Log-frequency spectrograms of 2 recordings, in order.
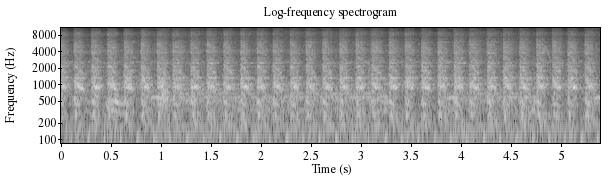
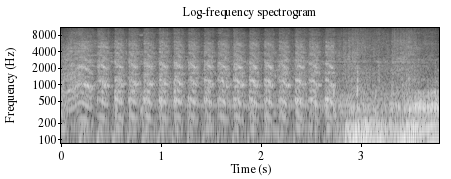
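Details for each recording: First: Drift car with its ECU unplugged: starter cranks steadily at about three turns a second but the engine never fires; the fuel pump is turning on and off. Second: Drift car on a cold morning, ECU plugged back in after being unplugged overnight against theft: quick, even cranking for about three seconds, then it catches and idles; coolant reads -1°C and it reluctantly idles cold.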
